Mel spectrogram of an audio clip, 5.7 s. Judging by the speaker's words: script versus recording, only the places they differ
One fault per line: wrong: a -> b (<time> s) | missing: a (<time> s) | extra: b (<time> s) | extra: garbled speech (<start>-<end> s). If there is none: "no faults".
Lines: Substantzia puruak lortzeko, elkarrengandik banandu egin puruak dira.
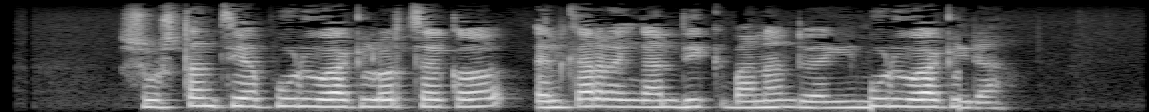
no faults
